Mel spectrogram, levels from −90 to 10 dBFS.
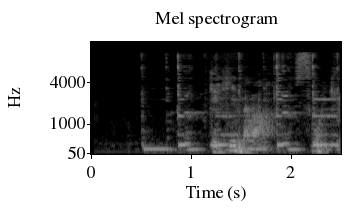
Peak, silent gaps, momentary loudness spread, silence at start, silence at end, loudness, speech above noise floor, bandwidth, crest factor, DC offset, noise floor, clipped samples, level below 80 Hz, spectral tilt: -22 dBFS; none; 9 LU; 0.5 s; 0 s; -38 LUFS; 29 dB; 11.5 kHz; 16 dB; under 0.1%; -65 dBFS; under 0.1%; -68 dBFS; -5 dB/octave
